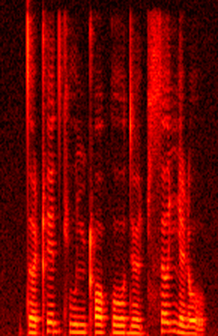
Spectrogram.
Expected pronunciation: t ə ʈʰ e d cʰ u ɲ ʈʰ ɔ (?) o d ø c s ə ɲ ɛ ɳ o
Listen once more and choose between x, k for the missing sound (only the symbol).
k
